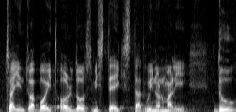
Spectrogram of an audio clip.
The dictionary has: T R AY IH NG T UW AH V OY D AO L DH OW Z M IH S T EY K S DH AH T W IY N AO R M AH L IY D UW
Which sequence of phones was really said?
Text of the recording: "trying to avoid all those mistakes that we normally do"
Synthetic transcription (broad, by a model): T R AY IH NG T UW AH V OY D AO L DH OW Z M IH S T EY K S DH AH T W IY N AO R M AH L IY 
